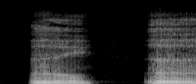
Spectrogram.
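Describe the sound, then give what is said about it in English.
Two loud, low, rumbling snore-like grunts from a man at a microphone, each lasting over half a second, separated by a brief pause, with no talking. “One point, it sounds like he fell asleep, maybe a snore.”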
